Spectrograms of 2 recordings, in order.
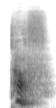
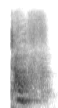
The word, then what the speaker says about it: tough: Tough. Tough. The o u g h is pronounced like stuff or enough.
